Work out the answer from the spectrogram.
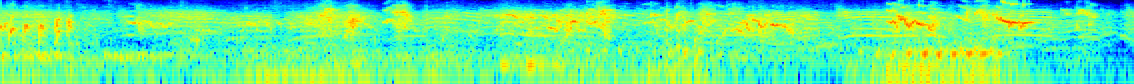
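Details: Budgerigar flock in an outdoor aviary, a dense warbling chatter of overlapping high chirps and trills with occasional bright whistled notes and a rustle of wings.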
